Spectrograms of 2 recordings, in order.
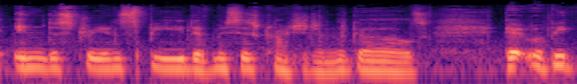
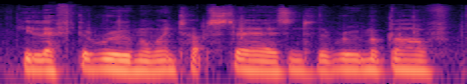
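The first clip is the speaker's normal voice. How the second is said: usual speaking voice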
